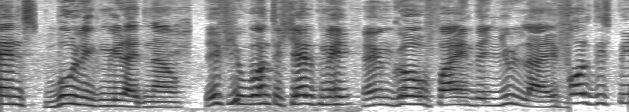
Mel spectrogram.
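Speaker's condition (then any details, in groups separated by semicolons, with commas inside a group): No condition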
